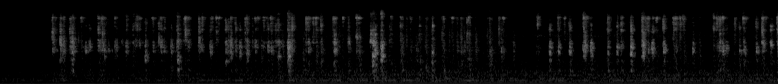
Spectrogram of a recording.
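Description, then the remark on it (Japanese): Rapid, continuous typing on a computer keyboard, dense bursts of crisp key clicks with brief pauses, fairly loud, with no voices present. “キーボードはね、あれなんやな。”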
